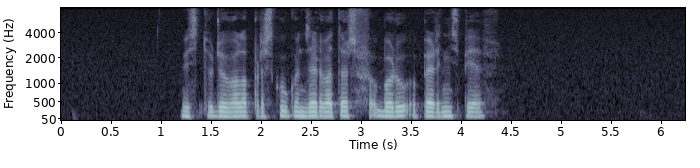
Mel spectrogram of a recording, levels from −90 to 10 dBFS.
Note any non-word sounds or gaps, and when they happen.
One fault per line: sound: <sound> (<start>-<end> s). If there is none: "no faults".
no faults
